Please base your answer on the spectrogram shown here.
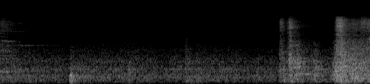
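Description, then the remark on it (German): An office printer runs with a steady mechanical whir and rattle as someone tries to print a document, then two louder bursts of feeding noise near the end, with no one talking. “Ich gucke jetzt mal nach dem Drucker. Genau, wir versuchen nämlich das auszudrucken und ich glaube, da ist kein Papier drin.”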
